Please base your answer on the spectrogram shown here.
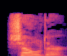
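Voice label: "shoulder", American English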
